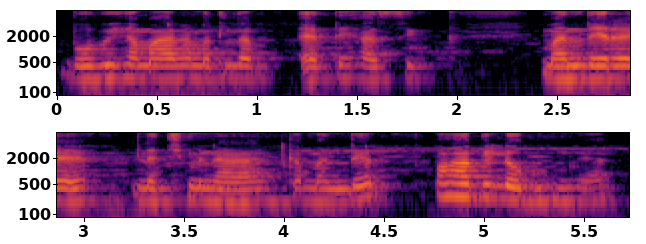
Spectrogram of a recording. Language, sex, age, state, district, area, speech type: Hindi, female, 30-45, Madhya Pradesh, Jabalpur, urban, spontaneous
